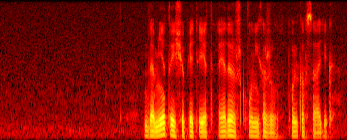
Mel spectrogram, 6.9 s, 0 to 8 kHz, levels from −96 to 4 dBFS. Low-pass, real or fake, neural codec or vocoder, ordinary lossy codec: none; real; none; none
